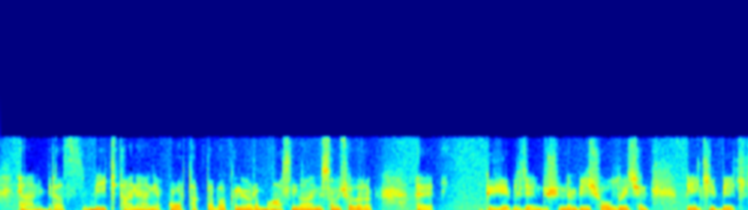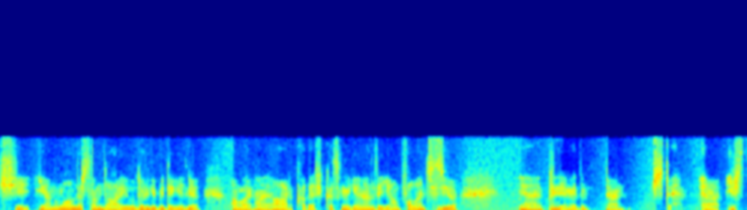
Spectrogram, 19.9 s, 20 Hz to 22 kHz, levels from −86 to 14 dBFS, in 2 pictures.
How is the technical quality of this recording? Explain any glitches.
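The recording has a steady fault: gain pumping runs through the whole clip. The gain swings by around 20 dB, and loud and soft parts end up closer in level. The likely cause is input gain set far too high, with a fast limiter clamping down on each loud sound. On a waveform the peaks look squashed to a similar height. On a spectrogram the noise floor brightens between phrases. Nothing appears above 8 kHz, as expected from call microphone processing, and room noise sits about 38 dB below the speech.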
